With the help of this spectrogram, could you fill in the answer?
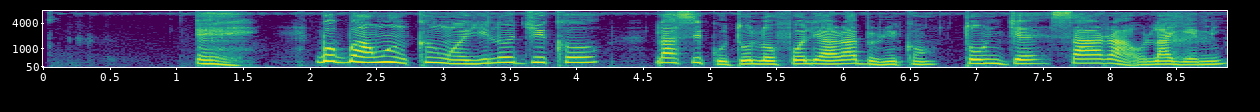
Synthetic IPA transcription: ɛ˨ | ɡ͡bo˦ɡ͡bo˦a˧˨w̃ɔ̃˧ŋ̩˨˦kã˦˨w̃ɔ̃˧˨ji˨˦lo˦d͡ʒi˦kʰo˦ | la˦si˦˨ko˨to˨˦lɔ˧fɔ˦li˦a˧ɾa˦bĩ˦˨ɾ̃ĩ˨˦kã˧to˦n̩˦d͡ʒɛ˦saː˦ɾa˦˨ɔ̰˨˧la˦˨jɛ˧˦mĩ˦

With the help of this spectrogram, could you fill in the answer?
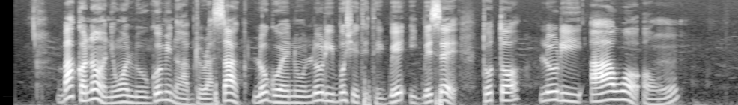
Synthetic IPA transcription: ba˦˨kã˧nãː˦˨nĩ˧˦w̃ɔ̃˧lu˨ɡo˦mĩ˦˨nã˨a˨b̚du˨ɾa˨sa˦˨klo˦ɡo˧ɛ˧nũ˧lo˦ɾi˦bo˦˨ʃe˧te˨te˨ɡ͡be˨˦i˦˨ɡ͡be˨˦sɛ˦˨ | to˦tɔ˦ | lo˦ɾi˦a˧˦wɔ˦˨ɔ˨ɦũ˨˦

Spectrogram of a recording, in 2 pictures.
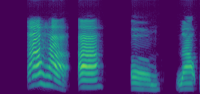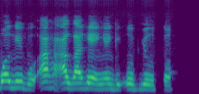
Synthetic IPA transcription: a˦ɦa˨a˦˨ | m̩˨ | na˨a˨k͡pɔ˦ɡɪ˦bʊ˨ʔa˦ɦa˨a˦ɡa˦ɦɪ˦e˨ɲe˦ɡɪ˦ʔo˦bjʊ˦tɔ˦

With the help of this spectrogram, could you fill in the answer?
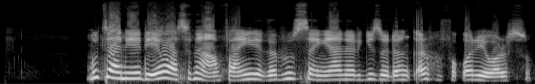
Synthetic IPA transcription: mʊ˦taː˨neː˦da˨jɐ˦waː˨sʊ˦naː˨ʔa˨mɸaː˨niː˦da˨ɡɐ˦ru˦sɐ˨ɲjaː˦nɐ˦rɡʲɪ˦zoː˨dɔ˦ŋkʼɐ˦rɸa˨ɸa˨kʷʼɐ˦ɽeː˨wɐ˦rsu˨ʔ

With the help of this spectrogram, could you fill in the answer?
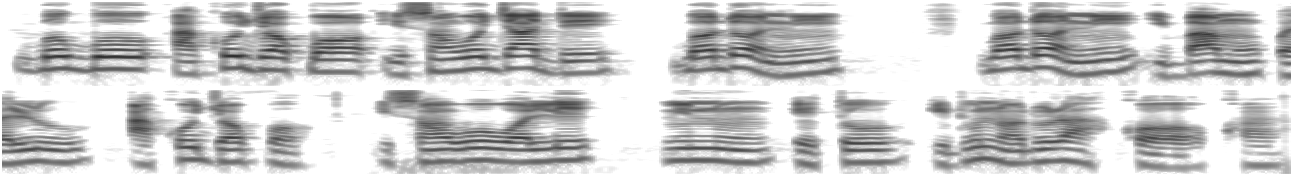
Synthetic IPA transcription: ɡ͡bo˧ɡ͡bo˧a˨ko˦d͡ʒɔ˧k͡pɔ˧˨i˨sã˧wo˦d͡ʒa˦˨de˧ | ɡ͡bɔ˦dɔ˦˨˦ | ɡ͡bɔ˦dɔ˦˨nĩ˨˦i˦˨ba˨˦mũ˧˦k͡pɛ˨˦lu˦ | a˨ko˦d͡ʒɔ˧k͡pɔ˧˨ | i˨sã˧wo˦wɔ˧le˦ | nĩ˦nũ˦e˨to˧i˨du˨˦nã˨˧du˦ɾa˦˨kʰɔ˨kʰã˧

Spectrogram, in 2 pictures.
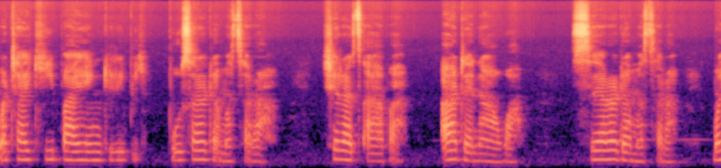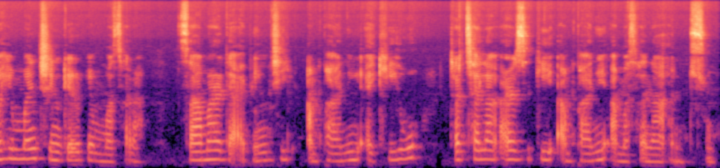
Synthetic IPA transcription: mʔɐ̰˦tʰaː˦kʲʰiː˦baː˦jɐ˦ŋɡʲɪ˦ɽbiː˨ | b̥uː˦sɐ˦rda˨mɐ˦sʼɐ̰˦ɾaː˦ | t͡ʃɪ˦ɽa˨sʼaː˦ba̰ː˨ | ʔaː˦dɐ˨naː˦waː˦ | sɪ˦jɐ˦rda˨mɐ˦sɐ˦ɾaː˦ | mʊ˦ɦɪ˦mːɐ˦nt͡ʃɪ˨ŋɡʲɪ˦ɽbɪ˨mːɐ˦sɐ̰˦ɾaː˦ | saː˦mɐ˦rda̰˨ʔa̰˨bɪ˦nt͡ʃi˦ʔa̰˨mɸaː˨niː˦ʔa̰˨kʲʰiː˦woː˦ | tɐ˦tʰːɐ˦lɪ˦ŋʔa̰˦rzɪ˨kʲʼiː˦ʔa̰˨mɸaː˨niː˦ʔa̰˨mɐ˦sɐ˦naː˦ʔɐ̰˨˦nsuː˦ʔ

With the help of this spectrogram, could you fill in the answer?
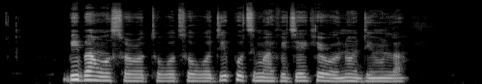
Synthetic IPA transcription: bi˦ba˦˨w̃ɔ̃˧sɔ˨ɾɔ˨tɔ˨wɔ˨tʰɔ˧wɔ˨di˨˦k͡po˦˨ti˧mãː˦˨fi˧d͡ʒɛ˦ki˦ɛ˦˨ɾɔ˨nãː˦˨di˨˦nũ˦la˦

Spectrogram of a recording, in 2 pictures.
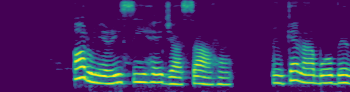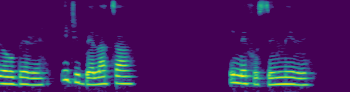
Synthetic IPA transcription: ɔ˦ɾʊ˨ɲe˨ɾi˨˦i˦si˦i˦ɦe˦d͡ʒa˨sa˦a˨ɦʊ˨ | ŋ̩˨ke˦na˨a˦˨ɡ͡bʊ˦o˦be˦ɾe˨o˦be˨ɾe˨ | i˦d͡ʒi˦be˨la˦ta˦ | i˦me˦fʊ˨si˨n̩˦ni˦ɾi˦

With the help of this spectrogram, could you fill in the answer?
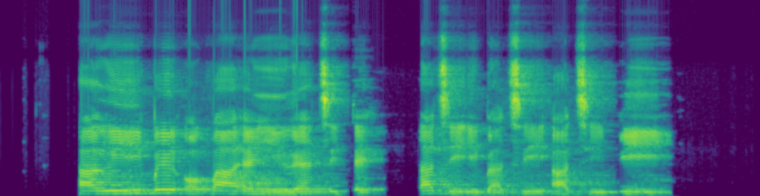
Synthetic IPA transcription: a˨ɾi˨ji˦k͡pe˦ʔɔ˨k͡pa˦ɛ˧ɲ̃ĩ˨ɾɛ˨˦ti˧tɛ˨ | la˦ti˧i˨ɡ͡ba˨ti˦a˧ti˧bi˦

